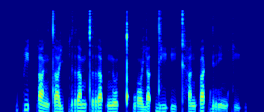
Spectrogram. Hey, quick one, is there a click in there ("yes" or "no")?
no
